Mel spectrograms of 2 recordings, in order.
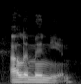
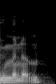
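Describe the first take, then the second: First: It is said the British way, aluminium. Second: It is said the American way, aluminum.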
